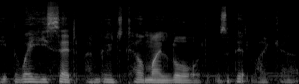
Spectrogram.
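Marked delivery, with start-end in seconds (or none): 0.9-2.0 put-on posh upper-class English accent. Quoting what he said he would tell his lord: put-on posh voice. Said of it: "I'm doing the posh voice".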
